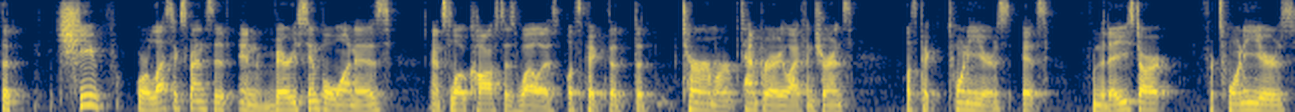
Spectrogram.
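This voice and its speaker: In a plain, everyday voice, the speaker keeps a moderate pace with ordinary pitch variation. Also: man, medium pitch for a man. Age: 20s. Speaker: insurance agent. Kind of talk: casual interview.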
